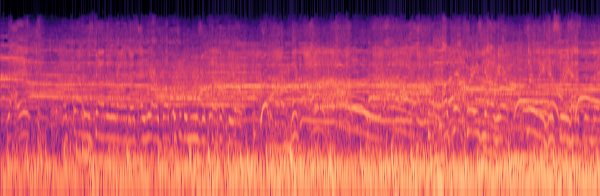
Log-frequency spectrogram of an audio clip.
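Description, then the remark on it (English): A dense, loud crowd of baseball fans at an AL West championship game roars and screams continuously, many excited voices yelling and whooping over one another with a constant low rumble of stadium noise throughout. “You can't even hear him. You just hear people screaming.”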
